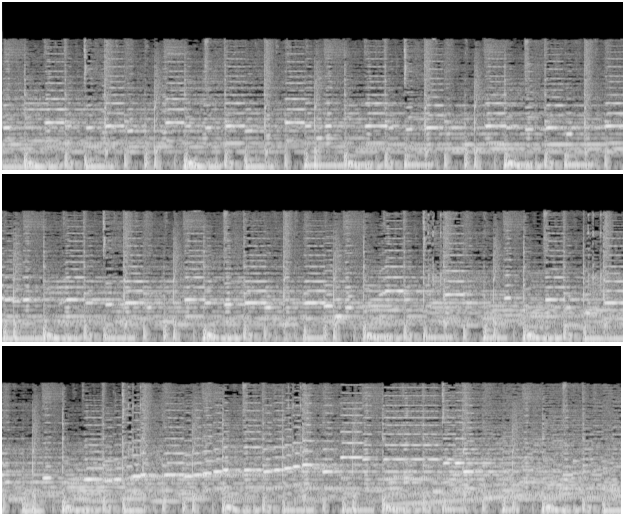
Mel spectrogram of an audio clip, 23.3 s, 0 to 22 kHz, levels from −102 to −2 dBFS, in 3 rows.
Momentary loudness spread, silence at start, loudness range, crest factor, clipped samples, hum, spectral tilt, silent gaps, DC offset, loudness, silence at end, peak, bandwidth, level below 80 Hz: 5 LU; 0 s; 4 LU; 16 dB; under 0.1%; none; -4 dB/octave; none; under 0.1%; -15 LUFS; 0 s; 0 dBFS; 10.5 kHz; -24 dBFS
